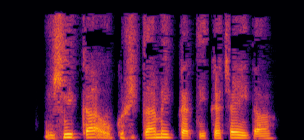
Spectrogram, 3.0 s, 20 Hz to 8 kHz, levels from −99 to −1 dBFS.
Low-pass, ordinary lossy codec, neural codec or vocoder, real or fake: 7.2 kHz; MP3, 32 kbps; codec, 16 kHz, 1.1 kbps, Voila-Tokenizer; fake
